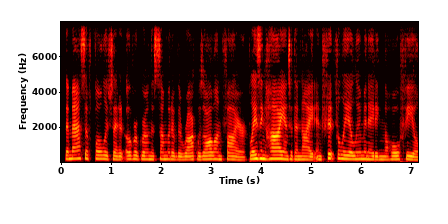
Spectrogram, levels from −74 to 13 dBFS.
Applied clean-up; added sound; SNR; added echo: neural mask model DeepFilterNet 3.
